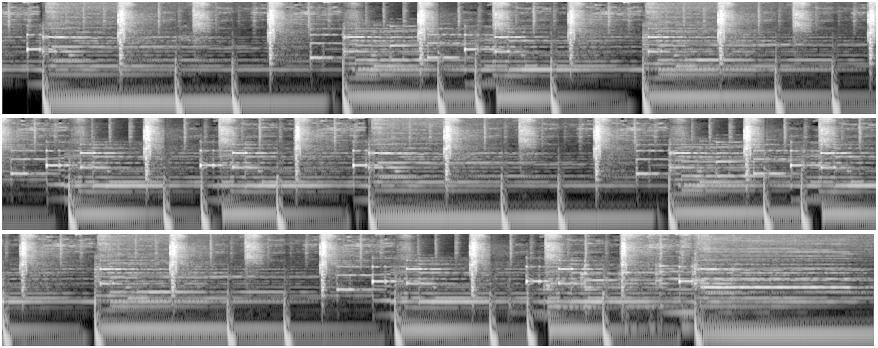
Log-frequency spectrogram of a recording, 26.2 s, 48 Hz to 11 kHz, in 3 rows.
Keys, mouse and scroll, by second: 1.4 typing, 2.3 double click, 8.5 double click, 8.9-10.4 typing, 10.9 double click, 15.4-16.0 typing, 16.3 double click.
